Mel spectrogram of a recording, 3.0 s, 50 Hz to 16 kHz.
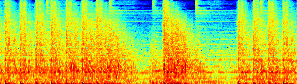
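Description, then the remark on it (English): Twin USMG 73 heavy machine guns fire from the armored turret of a Sandcat vehicle at a creature, a loud, continuous stream of rapid shots, briefly easing before surging again, with no voices present. “Domi turned the twin USMG 73 heavy machine guns and began firing a continuous hail of bullets at the coal-skinned creature.”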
